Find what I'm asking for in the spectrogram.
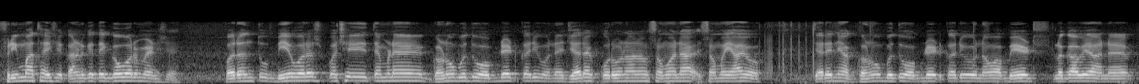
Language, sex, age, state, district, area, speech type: Gujarati, male, 18-30, Gujarat, Ahmedabad, urban, spontaneous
